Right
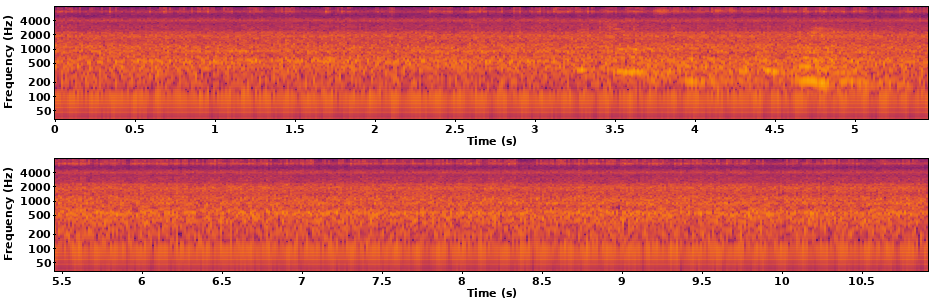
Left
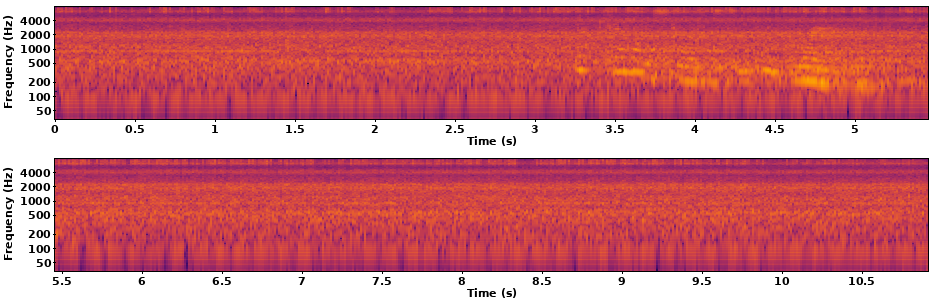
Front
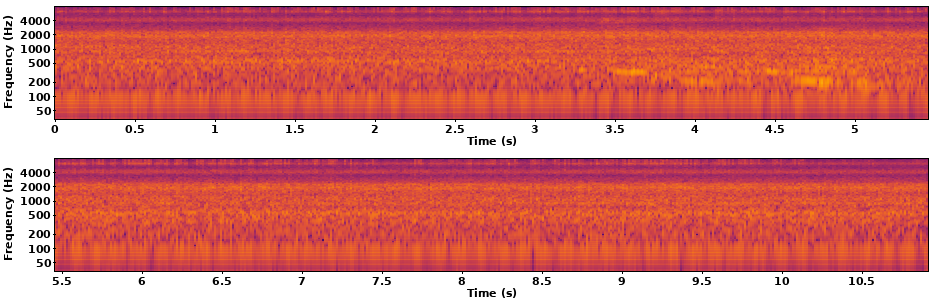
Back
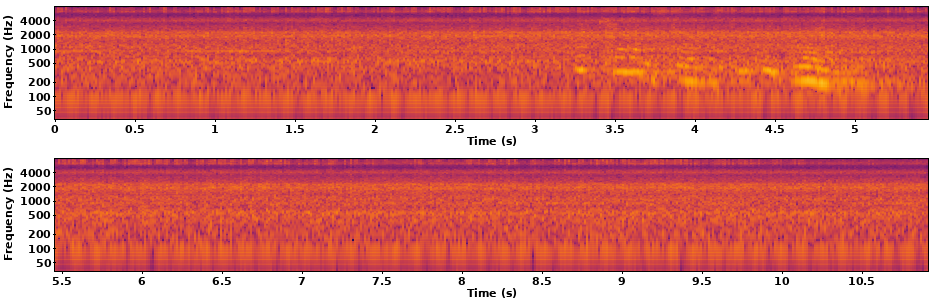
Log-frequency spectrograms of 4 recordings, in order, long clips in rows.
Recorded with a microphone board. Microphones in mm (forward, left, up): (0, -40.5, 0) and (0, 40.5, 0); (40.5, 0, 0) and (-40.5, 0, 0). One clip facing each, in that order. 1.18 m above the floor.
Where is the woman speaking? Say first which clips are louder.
Even, back 3 dB; straight behind, 6 m.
